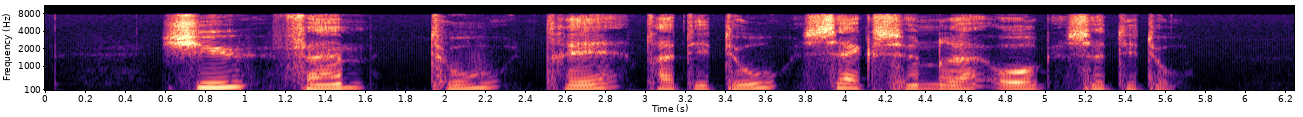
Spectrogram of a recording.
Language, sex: Norwegian, male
